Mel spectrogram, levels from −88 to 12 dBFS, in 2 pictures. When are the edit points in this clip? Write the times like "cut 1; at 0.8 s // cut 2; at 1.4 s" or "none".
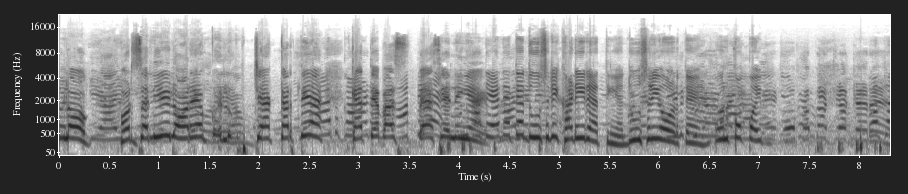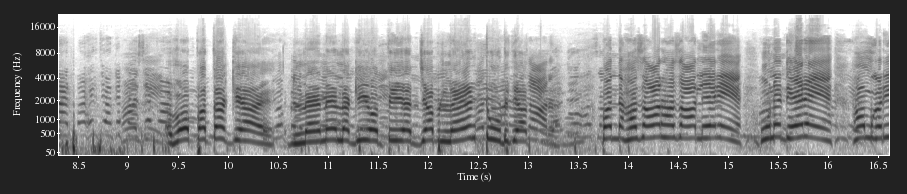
none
